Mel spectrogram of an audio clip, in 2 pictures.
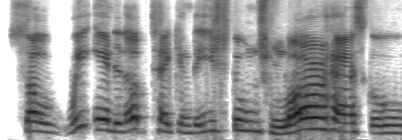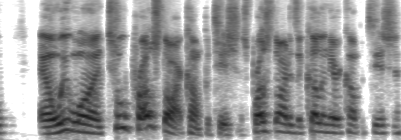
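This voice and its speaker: Speaking at a moderate pace with an American accent, a man uses a high pitch with ordinary variation, heard in a dry, close sound with no echo. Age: 30s. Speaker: chef and culinary educator. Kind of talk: interview testimony.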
